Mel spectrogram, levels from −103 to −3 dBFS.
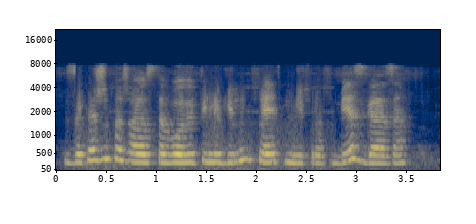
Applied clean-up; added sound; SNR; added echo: neural separator model SepFormer DNS4.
